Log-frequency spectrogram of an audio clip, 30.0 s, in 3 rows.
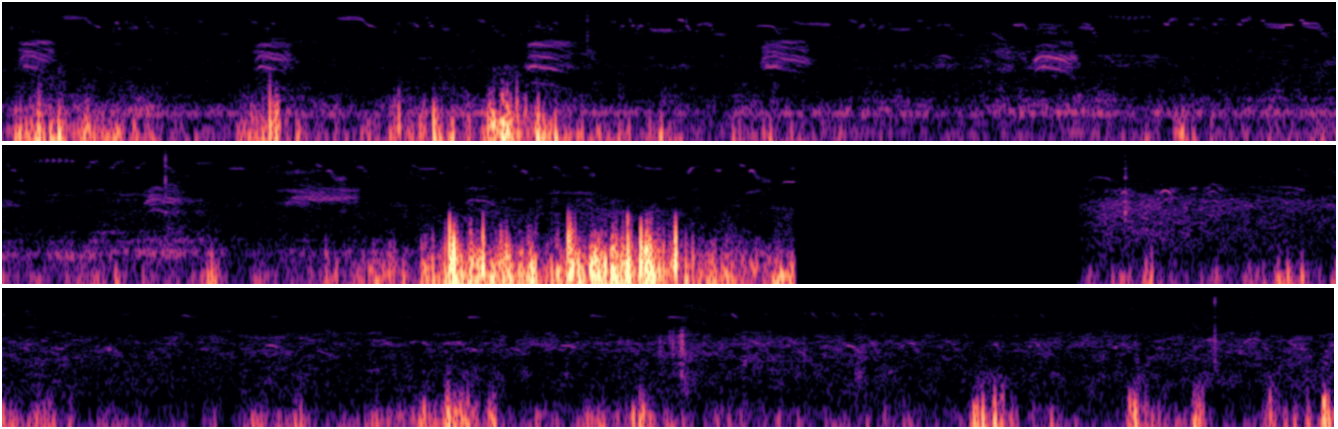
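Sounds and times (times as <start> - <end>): harsh crow-like calls: 0.1 - 0.5, 1.9 - 2.2, 3.9 - 4.4, 5.7 - 6.2, 6.9 - 8.7, 10.9 - 12.7
small birds chirping: 0.1 - 15.9, 18.1 - 30.0.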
